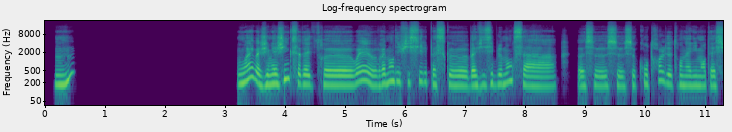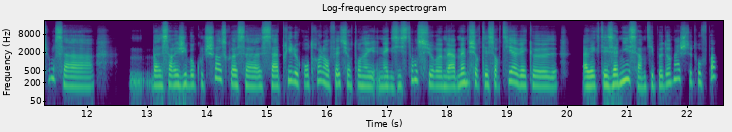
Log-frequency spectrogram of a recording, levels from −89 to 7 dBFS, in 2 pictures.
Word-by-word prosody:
Mmh 180 Hz, +2 st, +1 dB
mh. 380 Hz, -, -1 dB, 2.7 s
Ouais, 225 Hz, +11 st, +2 dB
bah, 220 Hz, -, +3 dB
j'imagine 185 Hz, +8 st, +4 dB
que 280 Hz, -, -2 dB
ça 195 Hz, -, +2 dB
doit 185 Hz, 0 st, +2 dB
être, 180 Hz, +1 st, -4 dB
heu, 170 Hz, -1 st, +3 dB
ouais, 225 Hz, +7 st, +1 dB
heu, 175 Hz, -, -1 dB
vraiment 190 Hz, +7 st, 0 dB
difficile 215 Hz, 0 st, +1 dB
parce 185 Hz, -3 st, +1 dB
que, 170 Hz, -2 st, -1 dB
bah, 170 Hz, +2 st, +3 dB
visiblement 185 Hz, +5 st, -2 dB
ça, 160 Hz, -5 st, +1 dB, 0.4 s
heu, 160 Hz, -, -1 dB
ce 160 Hz, 0 st, 0 dB
ce 165 Hz, -1 st, +2 dB
ce 155 Hz, +3 st, +2 dB
contrôle 190 Hz, +8 st, -6 dB
de 185 Hz, -1 st, -1 dB
ton 175 Hz, 0 st, -6 dB
alimentation, 165 Hz, -, -2 dB
ça, 155 Hz, -5 st, -1 dB, 0.6 s
bah, 210 Hz, -6 st, -5 dB
ça 180 Hz, +2 st, +5 dB
régit 175 Hz, +1 st, +1 dB
beaucoup 175 Hz, +2 st, -7 dB
de 185 Hz, -, -9 dB
choses, 275 Hz, -5 st, +3 dB
quoi, 180 Hz, -5 st, 0 dB
ça 160 Hz, -2 st, 0 dB
ça 165 Hz, +1 st, +3 dB
a -, -, +1 dB
pris 235 Hz, +7 st, -4 dB
le 215 Hz, -2 st, 0 dB
contrôle 195 Hz, +5 st, -5 dB
en 185 Hz, -3 st, -1 dB
fait 185 Hz, +2 st, -2 dB
sur 180 Hz, -2 st, -2 dB
ton 175 Hz, -1 st, -4 dB
é 160 Hz, -1 st, -2 dB, 0.2 s
existence, 170 Hz, -, +1 dB
sur, 175 Hz, -3 st, +2 dB
heu, 160 Hz, -, -1 dB
bah, 160 Hz, 0 st, +1 dB
même 205 Hz, +4 st, 0 dB
sur 200 Hz, -3 st, +4 dB
tes 185 Hz, +1 st, -2 dB
sorties 180 Hz, +6 st, 0 dB
avec, 175 Hz, -5 st, -1 dB
heu, 160 Hz, -2 st, -2 dB, 0.4 s
avec 160 Hz, +1 st, +1 dB
tes 175 Hz, -1 st, +3 dB
amis, 210 Hz, +8 st, +4 dB
c'est 215 Hz, -, +4 dB
un 150 Hz, -, -2 dB
petit 155 Hz, +3 st, -6 dB
peu 170 Hz, -, -5 dB
dommage, 240 Hz, +9 st, 0 dB
tu 215 Hz, -, -7 dB
trouves 210 Hz, -1 st, -8 dB
pas? 335 Hz, -, -1 dB
175 Hz, 180 wpm, -21 LUFS, 165-205 Hz, 2.7 s, ça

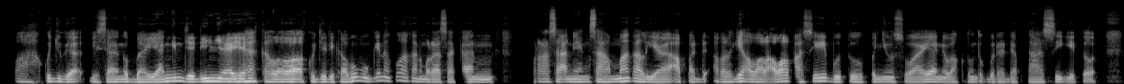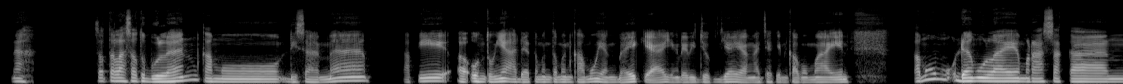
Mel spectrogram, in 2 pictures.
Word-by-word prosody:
Wah, 120 Hz, -3 st, -9 dB
aku 135 Hz, 0 st, -3 dB
juga 125 Hz, -3 st, 0 dB
bisa 120 Hz, -2 st, -2 dB
ngebayangin 120 Hz, +6 st, +2 dB
jadinya 135 Hz, +1 st, +5 dB
ya 135 Hz, +2 st, +7 dB
kalau 125 Hz, -1 st, +3 dB
aku 120 Hz, +1 st, +1 dB
jadi 120 Hz, -1 st, 0 dB
kamu 125 Hz, +9 st, 0 dB
mungkin 165 Hz, +1 st, -3 dB
aku 180 Hz, -, -13 dB
akan 145 Hz, -4 st, -4 dB
merasakan, 120 Hz, 0 st, -2 dB, 0.5 s
perasaan 125 Hz, -1 st, -2 dB
yang 120 Hz, -1 st, -2 dB
sama 125 Hz, +6 st, +1 dB
kali 125 Hz, -5 st, +1 dB
ya. 110 Hz, +1 st, -1 dB
Apada 120 Hz, +1 st, -4 dB
apalagi 120 Hz, +4 st, 0 dB
awal-awal 120 Hz, +2 st, +1 dB
pasti 115 Hz, +7 st, -1 dB
butuh 120 Hz, -4 st, -2 dB
penyesuaian, 115 Hz, +1 st, -1 dB
waktu 110 Hz, +2 st, -5 dB
untuk -, -, -10 dB
beradaptasi, 110 Hz, +1 st, -5 dB
gitu. 105 Hz, -2 st, -5 dB, 0.4 s
Nah, 140 Hz, -2 st, -4 dB, 0.6 s
setelah 155 Hz, 0 st, 0 dB
1 150 Hz, -1 st, 0 dB
bulan 140 Hz, +10 st, +3 dB
kamu 130 Hz, -2 st, 0 dB, 0.6 s
di 115 Hz, -, -4 dB
sana, 140 Hz, +11 st, 0 dB, 0.4 s
tapi, 150 Hz, +7 st, 0 dB
e 130 Hz, -, -5 dB
untungnya 130 Hz, 0 st, +2 dB
ada 115 Hz, -1 st, -3 dB
teman-teman 115 Hz, -1 st, -3 dB
kamu 120 Hz, +5 st, -2 dB
yang 110 Hz, 0 st, -3 dB
baik 120 Hz, +5 st, 0 dB
ya, 105 Hz, +2 st, 0 dB
yang 105 Hz, -1 st, -5 dB
dari 105 Hz, 0 st, -3 dB
Jogja 115 Hz, +2 st, -4 dB
yang 105 Hz, -3 st, -2 dB
ngajakin 105 Hz, +1 st, -8 dB
kamu 105 Hz, +1 st, -5 dB
main. 110 Hz, +1 st, 0 dB, 0.7 s
Kamu 185 Hz, +9 st, 0 dB
mu 245 Hz, -2 st, -2 dB
udah 155 Hz, -2 st, +7 dB
mulai 150 Hz, -2 st, +5 dB
merasakan 135 Hz, -1 st, 0 dB
125 Hz, 155 wpm, -23 LUFS, 115-140 Hz, 0.7 s, ya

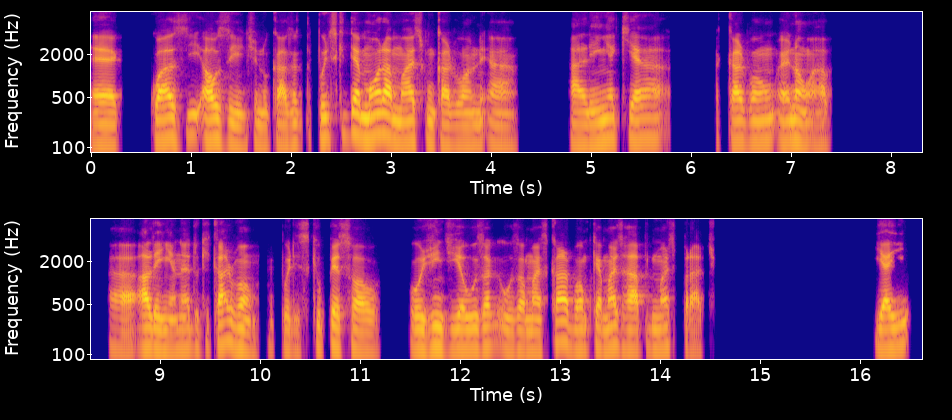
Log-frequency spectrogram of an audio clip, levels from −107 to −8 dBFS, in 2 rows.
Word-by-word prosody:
eh, 105 Hz, 0 st, +4 dB, 0.3 s
quase 130 Hz, +3 st, +2 dB
ausente 115 Hz, -5 st, +1 dB
no 105 Hz, -1 st, -5 dB
caso 105 Hz, +3 st, -1 dB
é -, -, -9 dB, 0.2 s
por 130 Hz, -, -1 dB
isso 135 Hz, -, -10 dB
que 145 Hz, -, -14 dB
demora 145 Hz, 0 st, +6 dB
mais 120 Hz, 0 st, +1 dB
com 115 Hz, -, -5 dB
carvão, 105 Hz, -1 st, -1 dB
a 100 Hz, -2 st, -5 dB, 0.5 s
a 105 Hz, 0 st, +1 dB
lenha 110 Hz, +4 st, 0 dB
é 130 Hz, -, -5 dB
que 135 Hz, -, -6 dB
é 120 Hz, -, +5 dB
a 130 Hz, -, -5 dB, 0.6 s
carvão, 120 Hz, +1 st, 0 dB
é 115 Hz, -, +1 dB
não 125 Hz, -, +1 dB
a -, -, -5 dB, 1.1 s
a 120 Hz, -, +1 dB
a -, -, +11 dB
lenha, 110 Hz, -3 st, +1 dB
né, 115 Hz, +2 st, -3 dB
do 120 Hz, -, -12 dB
que -, -, -13 dB
carvão 120 Hz, -8 st, +1 dB
é -, -, -18 dB
por -, -, -7 dB
isso -, -, -14 dB
que -, -, -8 dB
o -, -, -8 dB
pessoal 105 Hz, -2 st, +1 dB, 0.3 s
hoje 115 Hz, +1 st, -1 dB
em 120 Hz, -, +1 dB
dia 115 Hz, +1 st, -1 dB
usa 120 Hz, +2 st, 0 dB
usa 110 Hz, -1 st, -2 dB
mais 105 Hz, -1 st, -2 dB
carvão 130 Hz, -6 st, +3 dB
porque -, -, -3 dB
é -, -, +3 dB
mais 125 Hz, +2 st, 0 dB
rápido 115 Hz, 0 st, +2 dB
e 115 Hz, -, -4 dB
mais 120 Hz, +1 st, -3 dB
prático. -, -, -6 dB, 1.6 s
E 115 Hz, -, 0 dB
aí 115 Hz, +4 st, +3 dB
115 Hz, 190 wpm, -23 LUFS, 110-125 Hz, 1.6 s, a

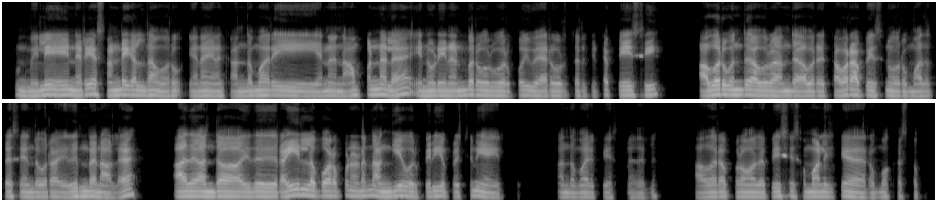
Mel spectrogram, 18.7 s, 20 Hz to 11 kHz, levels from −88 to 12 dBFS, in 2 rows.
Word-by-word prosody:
உண்மையிலே 115 Hz, +3 st, +1 dB, 0.2 s
நெறைய 135 Hz, +5 st, +3 dB
சண்டைகள் 120 Hz, 0 st, +2 dB
தான் 120 Hz, -3 st, +1 dB
வரும். 115 Hz, +2 st, -4 dB
ஏன்னா 110 Hz, +1 st, -1 dB
எனக்கு 105 Hz, -1 st, -5 dB
அந்த 105 Hz, +2 st, -3 dB
மாரி 120 Hz, 0 st, +1 dB, 0.4 s
ஏன்னா 115 Hz, +2 st, -1 dB
நான் 120 Hz, +2 st, -2 dB
பண்ணல, 130 Hz, -3 st, +3 dB, 0.2 s
என்னுடைய 115 Hz, +1 st, +2 dB
நண்பர் 120 Hz, +2 st, 0 dB
ஒருவர் 115 Hz, -1 st, -2 dB
போய் 120 Hz, 0 st, -2 dB
வேற 110 Hz, +1 st, 0 dB
ஒருத்தர் 105 Hz, 0 st, -8 dB
கிட்ட 110 Hz, +3 st, -10 dB
பேசி, 120 Hz, +1 st, +1 dB, 0.5 s
அவர் 135 Hz, +4 st, +5 dB
வந்து 125 Hz, +1 st, +1 dB
அவரு 115 Hz, -1 st, +2 dB
அந்த 110 Hz, 0 st, 0 dB
அவர 110 Hz, 0 st, -1 dB, 0.2 s
தவறா 125 Hz, +3 st, +4 dB
பேசின 115 Hz, 0 st, -3 dB
ஒரு 110 Hz, -, -5 dB
மதத்தை 110 Hz, +2 st, -4 dB
சேந்தவரா 110 Hz, 0 st, -2 dB
இருந்தனால, 110 Hz, -3 st, 0 dB, 0.6 s
அது 120 Hz, 0 st, +5 dB
அந்த 115 Hz, 0 st, +1 dB, 0.3 s
இது 115 Hz, +1 st, 0 dB, 0.2 s
ரயில்ல 140 Hz, +2 st, +5 dB
போகிறப்போ 125 Hz, +1 st, 0 dB
நடந்து, 130 Hz, +1 st, 0 dB
அங்கேயே 120 Hz, +4 st, +1 dB
ஒரு 110 Hz, -, -3 dB
பெரிய 120 Hz, +2 st, 0 dB
பிரச்சனை 110 Hz, +4 st, -4 dB
ஆயிருச்சு 95 Hz, -, -5 dB, 0.6 s
அந்த 105 Hz, -1 st, -5 dB
மாரி 105 Hz, -1 st, -4 dB
பேசினதில. 100 Hz, +1 st, -14 dB, 0.5 s
அவர் 110 Hz, +2 st, -2 dB
அப்புறம் 110 Hz, 0 st, -3 dB
அதை 105 Hz, 0 st, -2 dB
பேசி 115 Hz, +1 st, -2 dB
சமாளிக்க 110 Hz, 0 st, -2 dB, 0.3 s
ரொம்ப 105 Hz, +2 st, -8 dB
கஷ்டப் -, -, -15 dB
115 Hz, 165 wpm, -25 LUFS, 110-120 Hz, 0.6 s, அவர்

